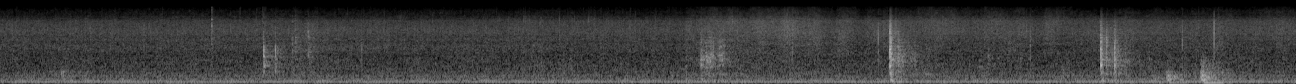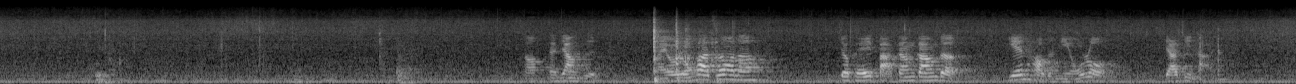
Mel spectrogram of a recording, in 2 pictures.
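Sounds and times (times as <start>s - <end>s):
onion and bacon sizzling: 0.0s - 25.9s
spatula clacking and scraping pan: 6.9s - 7.4s.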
